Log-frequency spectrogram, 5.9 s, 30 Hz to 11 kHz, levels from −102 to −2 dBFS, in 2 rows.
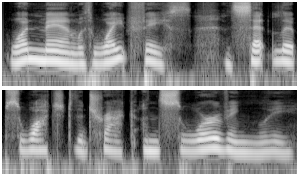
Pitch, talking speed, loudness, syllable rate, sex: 165 Hz, 120 wpm, -20 LUFS, 3.4 syllables/s, female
